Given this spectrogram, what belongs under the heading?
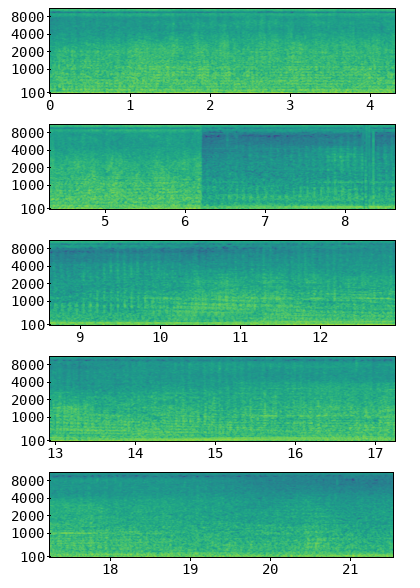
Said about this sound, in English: See them right through there. flying overhead. They're getting water right over there. It's pretty creepy, man. The helicopter's flying right over our head the whole time.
